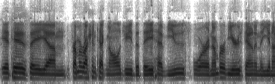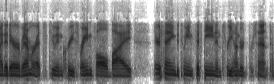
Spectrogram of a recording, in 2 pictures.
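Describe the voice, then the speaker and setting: On a dull, dry radio line, a man of medium pitch explains technical matters as an interview guest. He is matter-of-fact and somewhat halting in his delivery. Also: flat delivery, no echo.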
